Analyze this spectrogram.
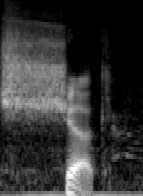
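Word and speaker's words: Shough: So Tyler Shook, even though his name is spelled O-U-G-H, there's no C or K in his name, but his name is pronounced Shook.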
